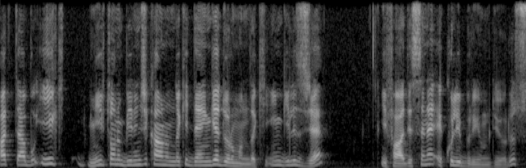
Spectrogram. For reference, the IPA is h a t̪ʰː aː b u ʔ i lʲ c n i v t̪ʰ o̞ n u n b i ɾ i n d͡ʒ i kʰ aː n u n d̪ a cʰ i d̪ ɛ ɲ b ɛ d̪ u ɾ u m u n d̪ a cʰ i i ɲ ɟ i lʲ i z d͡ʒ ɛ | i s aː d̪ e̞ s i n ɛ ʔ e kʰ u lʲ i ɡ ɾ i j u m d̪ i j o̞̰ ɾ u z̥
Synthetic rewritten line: h a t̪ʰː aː b u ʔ i lʲ c n i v t̪ʰ o̞ n u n b i ɾ i n d͡ʒ i kʰ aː n u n d̪ a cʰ i d̪ ɛ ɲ ɟ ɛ d̪ u ɾ u m u n d̪ a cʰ i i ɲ ɟ i lʲ i z d͡ʒ ɛ | i f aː d̪ e̞ s i n ɛ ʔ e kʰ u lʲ i b ɾ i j u m d̪ i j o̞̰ ɾ u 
